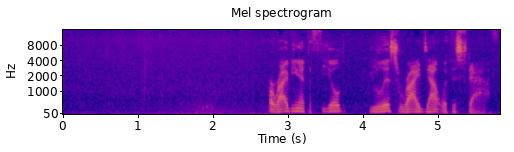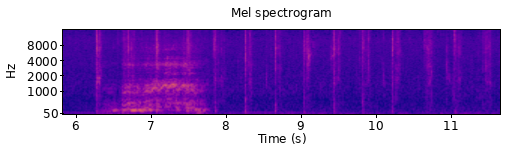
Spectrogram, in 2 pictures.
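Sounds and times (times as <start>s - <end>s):
heavy rain: 0.0s - 11.6s
speech: 2.8s - 5.8s.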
